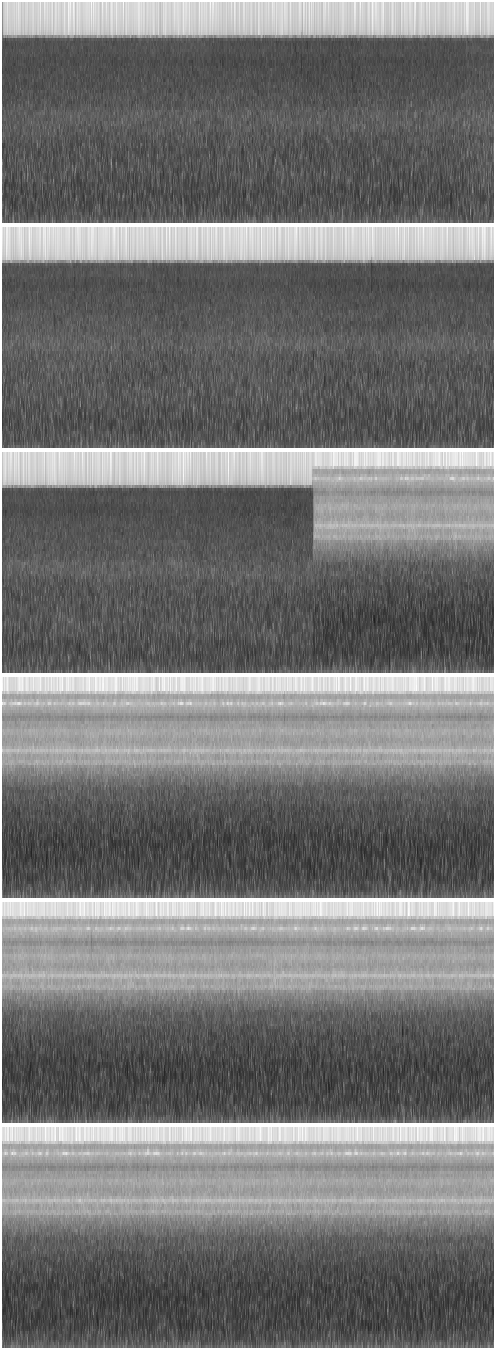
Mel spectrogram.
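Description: Mountain stream rushing over boulders in white-water rapids, a loud steady rush. About halfway through the sound changes abruptly, turning slightly louder and losing its high hiss.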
